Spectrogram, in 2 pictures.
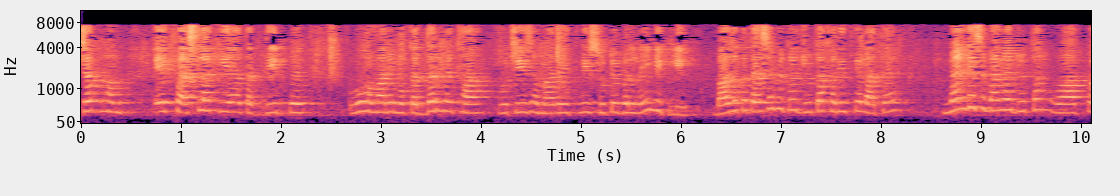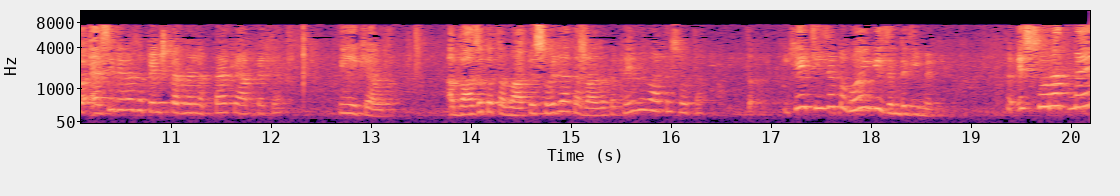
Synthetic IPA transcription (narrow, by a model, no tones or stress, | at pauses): d͡ʒɐbɦɐm | eːkfɛːslakijat̪ɐqd̪iːɾpeʋoɦɐmaːɾemʊkəd̪ːəɾmẽt̪ʰaʋot͡ʃiːzɦɐmaːɾeɪt̪nisuːʈeːbəlnɐɦĩnɪkli | baːzokət̪ɛːsabʱit̪od͡ʒuːt̪axɐɾiːd̪̚kelaːt̪aɦɛː | mɛ̃ːŋɡesebɛ̃ːŋɡad͡ʒuːt̪aʋoaːp̚koʔɛːsid͡ʒɐɡõsepɪ̃nt͡ʃkɐɾnelɐɡ̚t̪aɦɛkeaːp̚kɛɦt̪ẽɦɛ̃ː | kejekjaːɦua | ɐbːaːzoːkət̪ʋaːpəsɦod͡ʒaːt̪aɦɛbaːzokət̪nɐɦĩbʱiʋaːpɪsɦoːt̪a | t̪ojet͡ʃiːzẽt̪oɦoːẽːŋɡizɪ̃nd̪əɡimẽ | t̪oʔɪsːuːɾət̪mẽ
